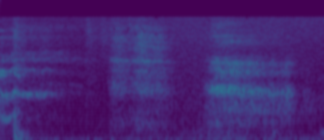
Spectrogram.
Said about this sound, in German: Dein Empfang ist übrigens beschissen, ich höre dich nur atmen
